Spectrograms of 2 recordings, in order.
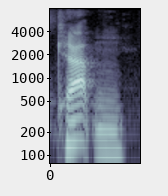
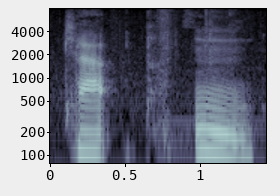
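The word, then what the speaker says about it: Kapp'n: His name was spelled with a K-A-P-P, little hyphen and then an N. So that spells Cap'n.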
